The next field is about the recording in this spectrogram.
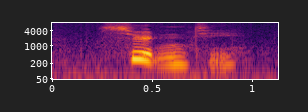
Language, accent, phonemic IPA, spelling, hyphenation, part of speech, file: English, US, /ˈsɝtn̩ti/, certainty, cer‧tain‧ty, noun, En-us-certainty.ogg
- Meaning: 1. The state of being certain 2. An instance of being certain 3. A fact or truth unquestionably established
